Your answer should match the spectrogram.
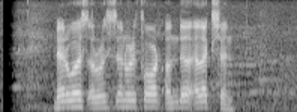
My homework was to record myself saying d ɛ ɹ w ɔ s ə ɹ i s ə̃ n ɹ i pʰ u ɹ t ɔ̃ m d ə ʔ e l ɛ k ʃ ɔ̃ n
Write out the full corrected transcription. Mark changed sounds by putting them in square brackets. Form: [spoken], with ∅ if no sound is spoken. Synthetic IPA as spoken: d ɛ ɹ w ɔ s ə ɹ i s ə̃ n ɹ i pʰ [ɔ] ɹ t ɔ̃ [n] d ə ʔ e l ɛ k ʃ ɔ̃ n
